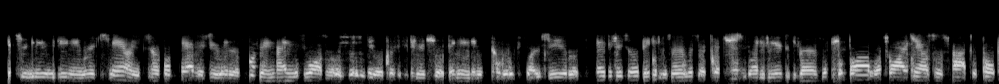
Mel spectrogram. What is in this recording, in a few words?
ais talking on gibberli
